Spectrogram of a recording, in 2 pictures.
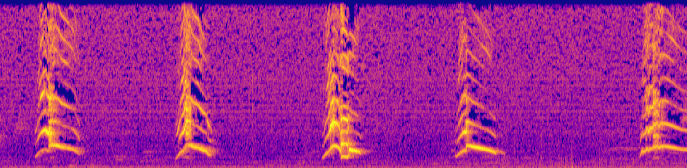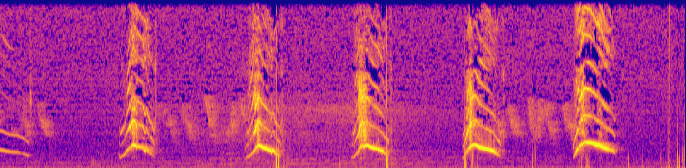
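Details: Siamese kitten calling for its mother who left it alone: high, piercing meows that fall in pitch, repeated about every one and a half to two seconds, ten calls in a quiet room with faint clicks.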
